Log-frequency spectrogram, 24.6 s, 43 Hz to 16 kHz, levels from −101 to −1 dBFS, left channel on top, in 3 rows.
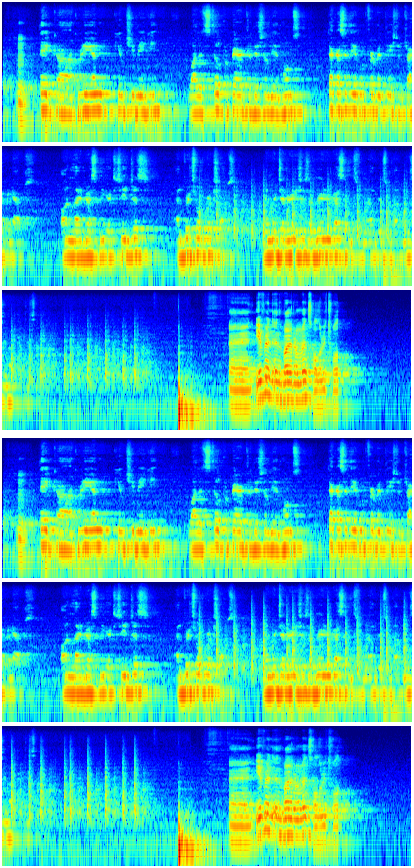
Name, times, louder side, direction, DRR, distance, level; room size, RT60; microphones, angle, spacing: voice 1, 0.8-3.2 3.7-5.9 6.5-8.6 9.4-11.1 11.7-12.6 13.4-16.6, equal, ahead, 5 dB, 2.0 m, -31 dB
sound 1, 12.1-13.6 13.9-15.5 15.8-17.3 17.6-19.2, right 3 dB, 60° right, 3.2 m, -41 dB
voice 2, 20.9-23.1, left 2 dB, 40° left, 7 dB, 1.5 m, -25 dB
29.0 x 21.5 x 9.1 m, 1.3 s
head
